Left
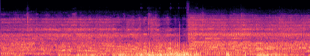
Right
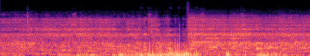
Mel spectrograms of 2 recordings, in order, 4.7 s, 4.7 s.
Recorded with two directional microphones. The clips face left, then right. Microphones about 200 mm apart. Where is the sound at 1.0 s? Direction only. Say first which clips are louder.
Left 4 dB; 50° left (ahead or behind).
